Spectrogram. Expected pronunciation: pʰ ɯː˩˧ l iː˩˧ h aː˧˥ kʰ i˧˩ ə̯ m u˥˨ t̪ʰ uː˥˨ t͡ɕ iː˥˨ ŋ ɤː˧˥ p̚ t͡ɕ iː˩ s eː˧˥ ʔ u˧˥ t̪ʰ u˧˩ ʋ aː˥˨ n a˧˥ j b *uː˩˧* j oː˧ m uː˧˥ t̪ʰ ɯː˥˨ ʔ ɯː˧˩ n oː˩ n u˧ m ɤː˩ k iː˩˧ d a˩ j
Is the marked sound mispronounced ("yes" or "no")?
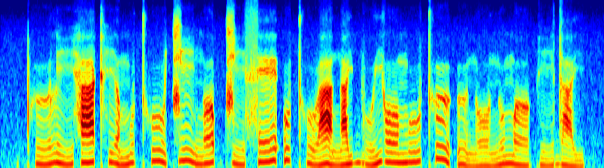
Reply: no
